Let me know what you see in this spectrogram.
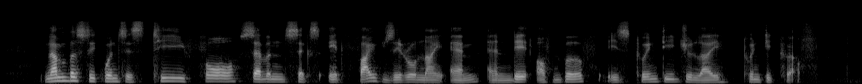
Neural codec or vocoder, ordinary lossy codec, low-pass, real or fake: codec, 16 kHz, 0.8 kbps, ZipCodec; none; none; fake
